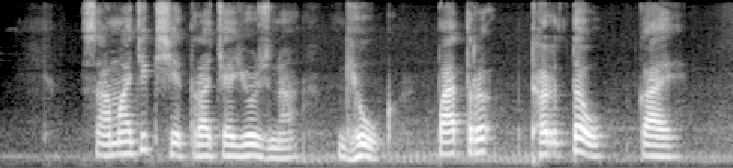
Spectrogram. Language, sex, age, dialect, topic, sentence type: Marathi, male, 60-100, Southern Konkan, banking, question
